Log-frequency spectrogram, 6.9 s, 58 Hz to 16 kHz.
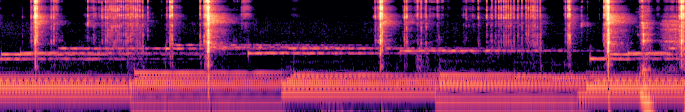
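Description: An Olympus 35RC film camera's advance mechanism winds film with a few sharp mechanical clicks spread several beats apart, set against a steady hum of background music.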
